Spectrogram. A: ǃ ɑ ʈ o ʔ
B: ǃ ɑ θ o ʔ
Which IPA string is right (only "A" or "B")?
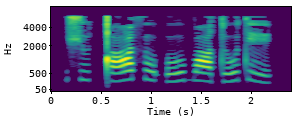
B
